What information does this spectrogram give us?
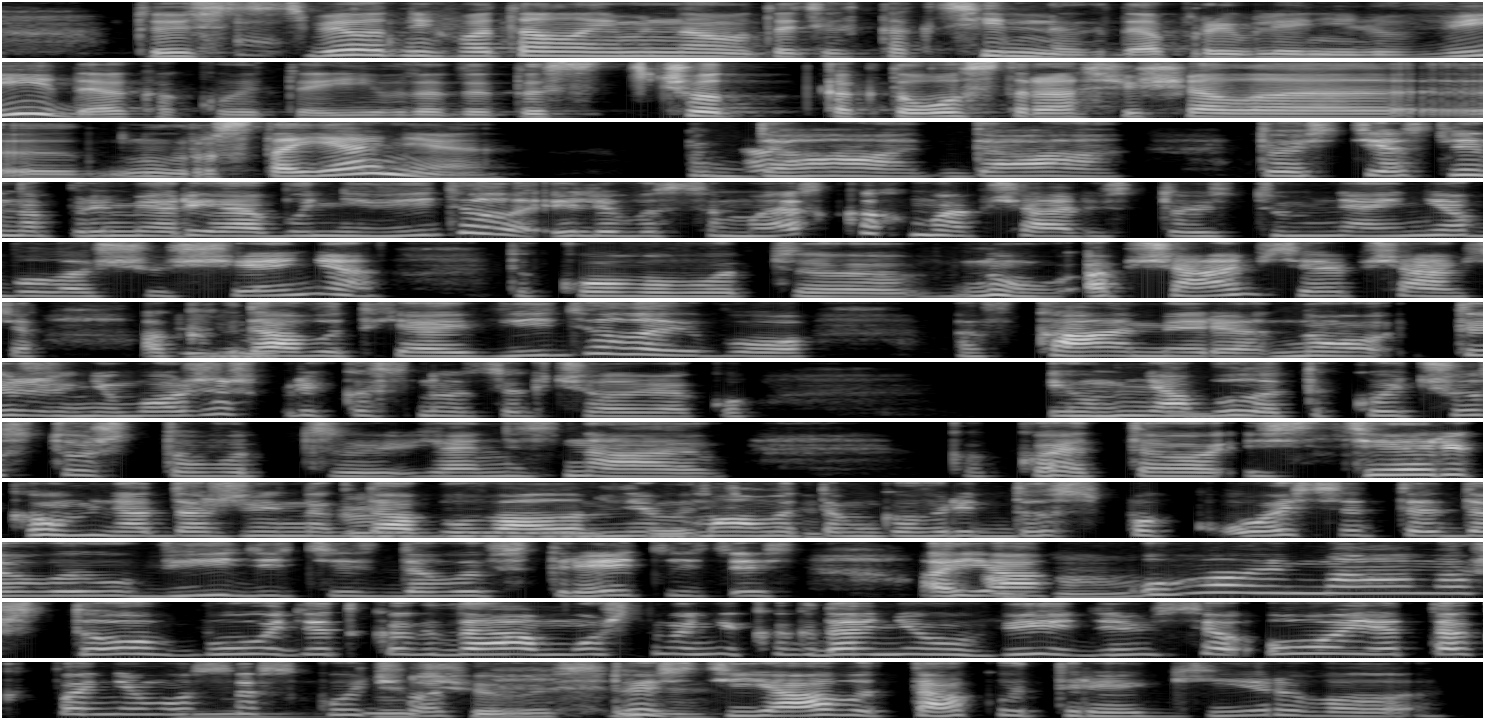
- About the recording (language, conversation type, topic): Russian, podcast, Как смартфоны меняют наши личные отношения в повседневной жизни?
- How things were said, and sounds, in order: put-on voice: "Ой, мама, что будет, когда? … по нему соскучилась!"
